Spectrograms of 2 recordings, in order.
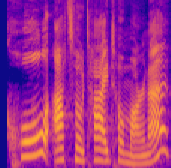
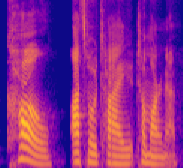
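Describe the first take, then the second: First: The first word has an 'o' vowel, like 'coal'. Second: The first word has an 'a' vowel, like 'call'. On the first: This is the common way of saying it. "That's usually how we pronounce it" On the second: Some claim this is the proper way of saying it. "some people claim that the pronunciation of this line should be"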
